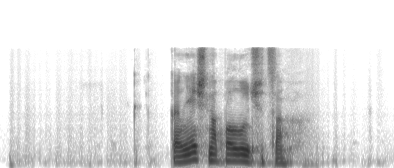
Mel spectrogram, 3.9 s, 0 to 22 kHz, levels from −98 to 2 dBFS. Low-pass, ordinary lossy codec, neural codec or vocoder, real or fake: none; none; codec, 16 kHz, 2 kbps, FreqCodec, larger model; fake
